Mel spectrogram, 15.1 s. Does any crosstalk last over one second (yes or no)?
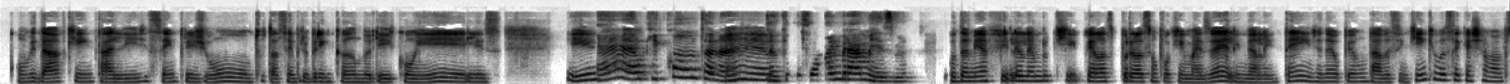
no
